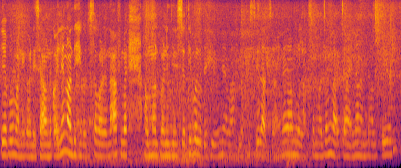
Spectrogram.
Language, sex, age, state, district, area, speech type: Nepali, female, 18-30, West Bengal, Alipurduar, rural, spontaneous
